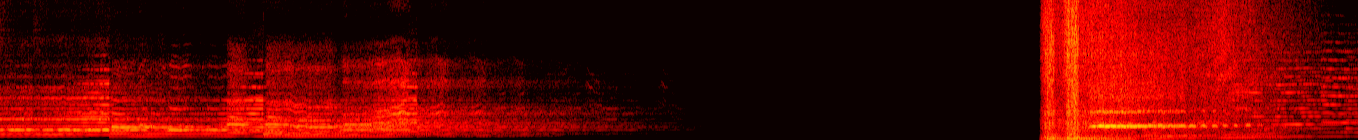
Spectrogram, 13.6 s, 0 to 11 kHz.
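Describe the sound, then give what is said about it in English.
A sustained, high tire squeal fades out to silence, then a rally car bursts in loud, its engine roaring with a falling pitch as it speeds past on a mountain road during the 1983 Acropolis Rally in Greece. No one speaks. “Cars gunned around perilous mountain roads, kicking up waves of ancient dust, tearing past groves of olive trees”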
